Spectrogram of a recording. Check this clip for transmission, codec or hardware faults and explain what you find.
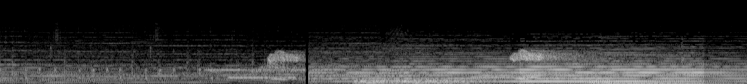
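One fault stands out. A sudden gain jump runs from 5.2 s to 7.04 s: the level rises abruptly by about 6 dB, with the background noise rising along with the sound. The likely cause is a digital gain change applied from one sample to the next without a ramp, so the level steps rather than fades.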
